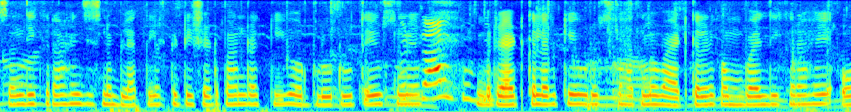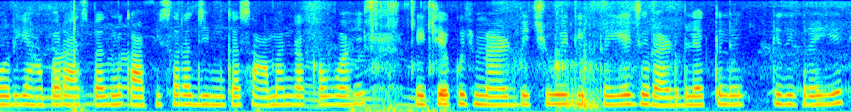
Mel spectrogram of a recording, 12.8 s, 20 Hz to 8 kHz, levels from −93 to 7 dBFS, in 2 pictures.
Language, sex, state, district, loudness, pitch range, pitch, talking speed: Hindi, female, Uttar Pradesh, Deoria, -22 LUFS, 225-240 Hz, 235 Hz, 275 wpm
